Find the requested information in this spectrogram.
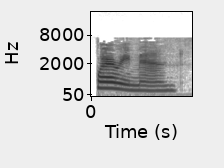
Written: wherryman

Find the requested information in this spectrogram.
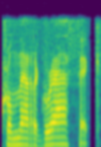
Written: chromatographic

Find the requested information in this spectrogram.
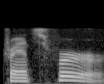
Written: transfer

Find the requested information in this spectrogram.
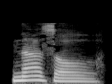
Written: nuzzle

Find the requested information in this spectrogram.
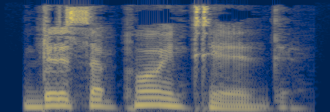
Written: disappointedly

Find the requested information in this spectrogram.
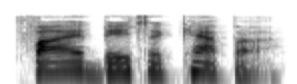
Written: Phi Beta Kappa

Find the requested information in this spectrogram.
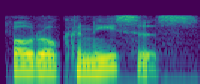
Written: photokinesis

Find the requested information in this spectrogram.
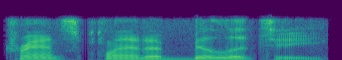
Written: transplantability

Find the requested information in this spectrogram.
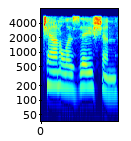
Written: channelization

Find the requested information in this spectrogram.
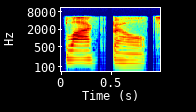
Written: black belt

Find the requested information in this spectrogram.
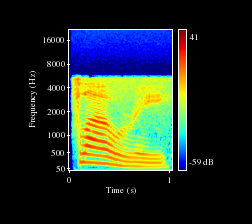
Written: floury

